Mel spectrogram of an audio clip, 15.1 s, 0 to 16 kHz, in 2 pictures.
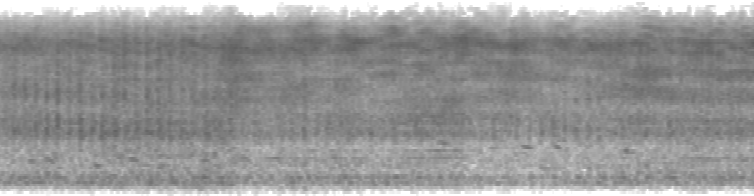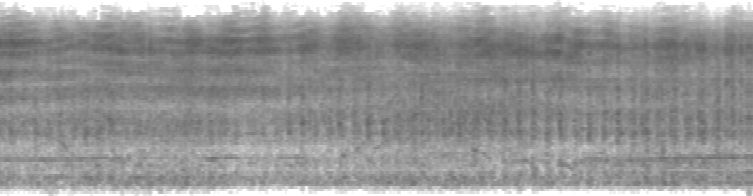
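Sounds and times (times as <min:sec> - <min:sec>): hiss of steam: 0:00.0 - 0:15.0
rapid steam exhaust beats: 0:00.0 - 0:15.0.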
